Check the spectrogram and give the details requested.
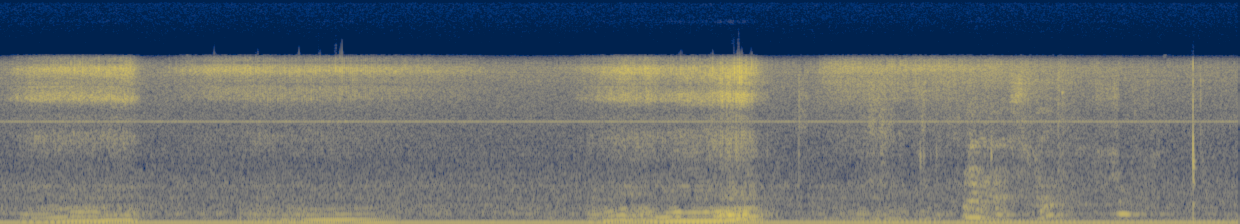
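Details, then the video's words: Poppy, a German Pointer puppy sleeping in her bed indoors, snores in low, rasping, buzzy breaths with a harmonic drone. Three drawn-out snores come roughly three seconds apart, followed by softer breathing over a constant electrical hum. "German Pointer Snoring Away!!!"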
